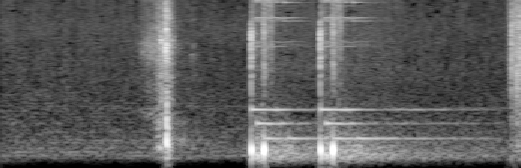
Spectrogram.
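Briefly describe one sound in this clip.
A metal box lid clicks and creaks open.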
